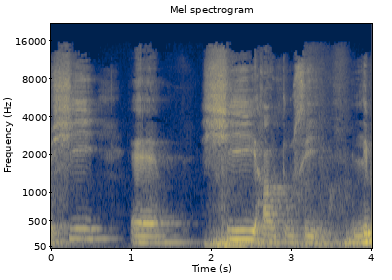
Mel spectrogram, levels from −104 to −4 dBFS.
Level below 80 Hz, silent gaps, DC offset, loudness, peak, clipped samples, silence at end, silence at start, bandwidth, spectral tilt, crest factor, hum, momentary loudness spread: -46 dBFS; none; under 0.1%; -31 LUFS; -12 dBFS; under 0.1%; 0 s; 0 s; 15.5 kHz; -4 dB/octave; 18 dB; none; 18 LU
